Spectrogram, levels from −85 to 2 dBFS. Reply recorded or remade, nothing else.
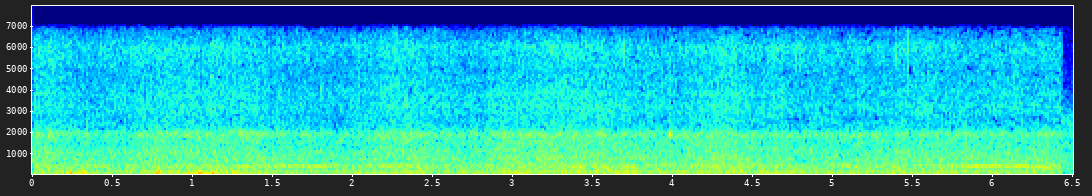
recorded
